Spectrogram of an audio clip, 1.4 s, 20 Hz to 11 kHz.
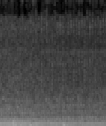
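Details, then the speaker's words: Mini Cooper idling with the AC on max recirculation on a 61-degree day: a steady, smooth whooshing cooling-fan hum over the idle with no rattle. The fan cuts out near 105 PSI and kicks back on above 200 PSI. Normal cooling fan operation. "there we go at about 105 The Fan kicks out this is where it fits back on again"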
